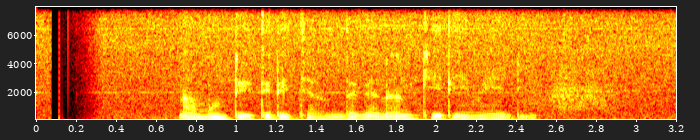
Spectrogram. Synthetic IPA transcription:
namut̪it̪iɾit͡ʃand̪əɡanankiɾimedi

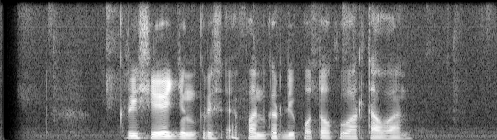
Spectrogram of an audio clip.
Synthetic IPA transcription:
kɾised͡ʒɨŋkɾɪsɛ̰fankɨrdipɔt̪ɔkəwart̪awan

